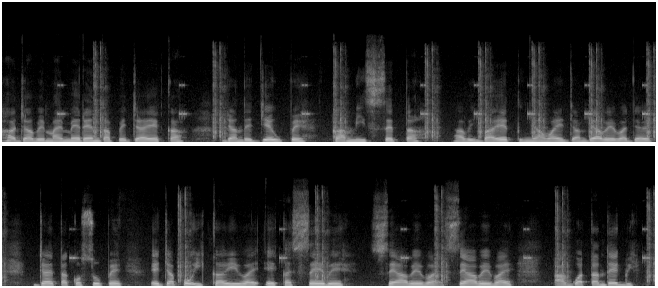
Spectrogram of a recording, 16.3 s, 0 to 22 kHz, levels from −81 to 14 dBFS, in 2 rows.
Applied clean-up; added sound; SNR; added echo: none; Camera; 16 dB; none.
